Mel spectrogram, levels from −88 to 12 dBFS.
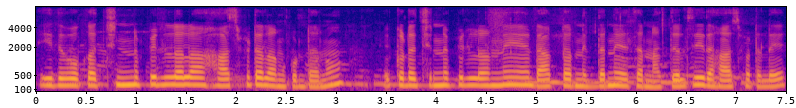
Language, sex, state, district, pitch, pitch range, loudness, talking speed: Telugu, female, Andhra Pradesh, Sri Satya Sai, 195 Hz, 180-210 Hz, -14 LUFS, 130 wpm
